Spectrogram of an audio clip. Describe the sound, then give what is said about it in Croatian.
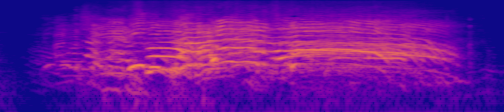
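Many children shout and cheer joyfully at a festive reception celebrating a children's magazine anniversary, a loud, continuous wash of excited young voices that swells quickly and stays strong before cutting off near the end. “Radosni povici Mališana i igra redovito prate susrete s Hrvatskom.”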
